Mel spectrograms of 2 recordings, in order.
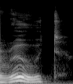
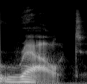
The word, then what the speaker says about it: route: The route or route, this word has 2 correct pronunciations.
